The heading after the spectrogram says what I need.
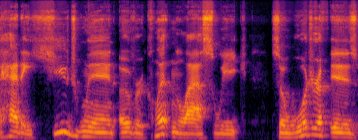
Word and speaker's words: Clinton: pronounce the T in Clinton. I I try my best. I try my best. And I know the saying is the T is silent but sweet.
